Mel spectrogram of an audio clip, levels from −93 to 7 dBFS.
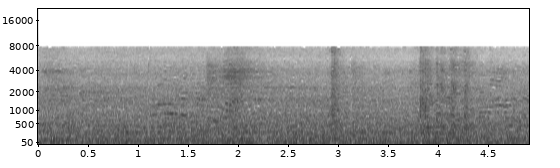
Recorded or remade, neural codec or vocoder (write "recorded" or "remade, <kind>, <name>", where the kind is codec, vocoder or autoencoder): recorded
